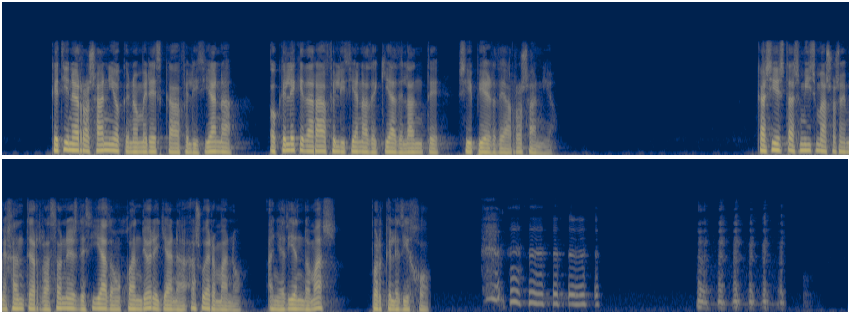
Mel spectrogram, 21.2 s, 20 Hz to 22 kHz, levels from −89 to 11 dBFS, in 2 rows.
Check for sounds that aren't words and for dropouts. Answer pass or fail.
fail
